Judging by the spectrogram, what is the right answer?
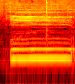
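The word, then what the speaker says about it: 一: number to write right number one pronunciation is e like in easy number two sounds like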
